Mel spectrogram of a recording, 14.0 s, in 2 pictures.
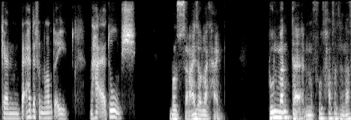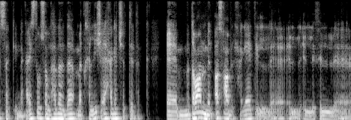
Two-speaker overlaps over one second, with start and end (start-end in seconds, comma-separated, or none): none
